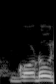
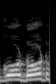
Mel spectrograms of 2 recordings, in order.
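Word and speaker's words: Godot: गोडोट बोलते हैं आप उसको जी ओ डी ओ टी होता है स्पेलिंग। लेकिन क्या बोलते हैं उसको? गडो। गॉड से बना है।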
